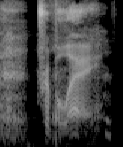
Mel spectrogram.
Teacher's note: This is a long, open vowel. Your jaw drops, and the airway is completely clear.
